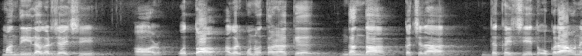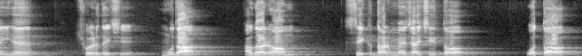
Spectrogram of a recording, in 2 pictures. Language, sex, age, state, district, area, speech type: Maithili, male, 18-30, Bihar, Madhubani, rural, spontaneous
